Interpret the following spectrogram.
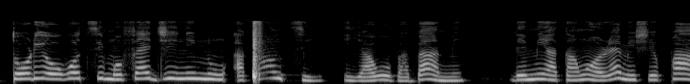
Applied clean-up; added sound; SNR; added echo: neural mask model RNNoise.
